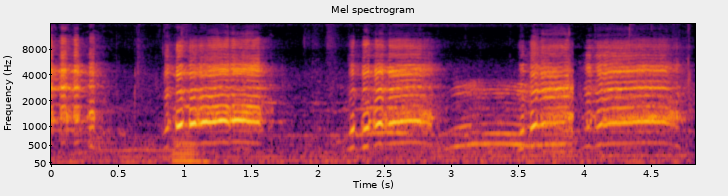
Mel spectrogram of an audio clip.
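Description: Several goats bleating loudly and close by, a few drawn-out cries with short pauses between them.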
